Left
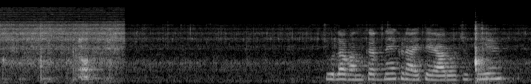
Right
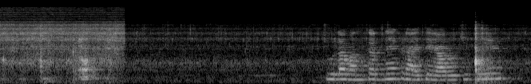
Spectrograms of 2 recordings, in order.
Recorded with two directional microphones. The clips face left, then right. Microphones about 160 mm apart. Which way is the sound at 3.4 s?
65° left (ahead or behind).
